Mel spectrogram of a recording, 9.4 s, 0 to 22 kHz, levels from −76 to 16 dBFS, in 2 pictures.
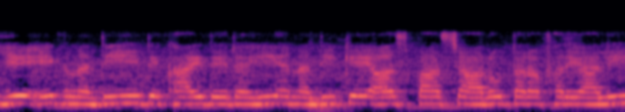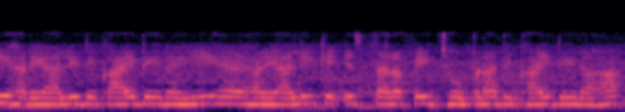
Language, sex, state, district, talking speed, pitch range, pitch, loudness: Hindi, female, Bihar, East Champaran, 185 wpm, 210-225 Hz, 220 Hz, -19 LUFS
